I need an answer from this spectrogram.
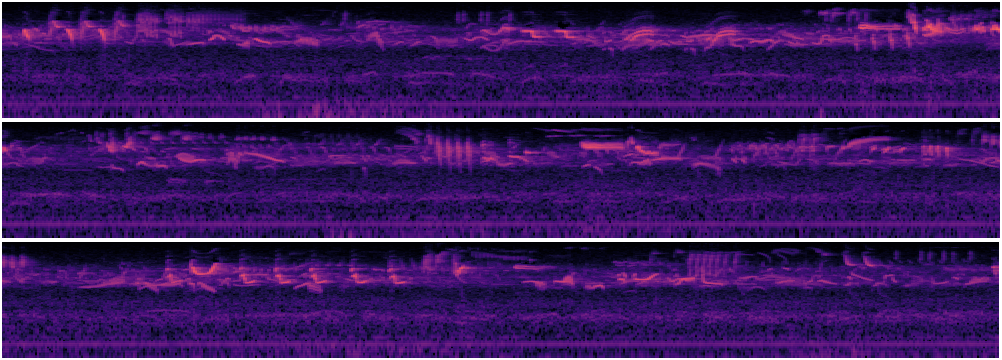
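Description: Birds chirping throughout, many short calls and quick rising and falling notes overlapping, over a faint steady low hum.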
